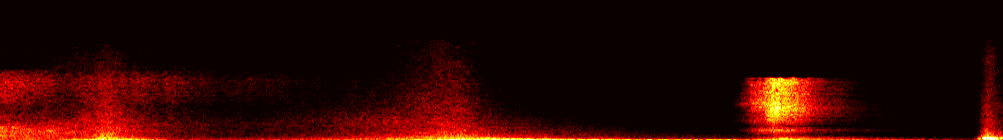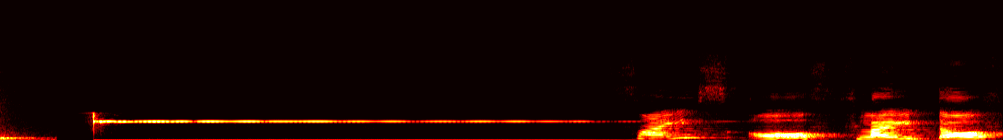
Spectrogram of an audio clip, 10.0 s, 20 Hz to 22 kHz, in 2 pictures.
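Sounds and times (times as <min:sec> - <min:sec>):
high-pitched ringing tone: 0:05.4 - 0:09.2.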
